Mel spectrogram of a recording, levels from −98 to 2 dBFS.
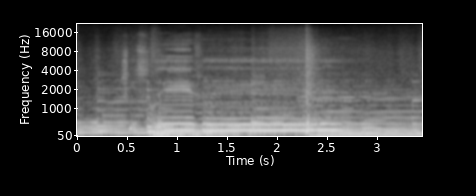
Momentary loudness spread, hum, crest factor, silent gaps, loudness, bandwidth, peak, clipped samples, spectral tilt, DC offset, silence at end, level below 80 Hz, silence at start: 7 LU; none; 14 dB; none; -16 LUFS; 15 kHz; -2 dBFS; under 0.1%; -7.5 dB/octave; under 0.1%; 0 s; -26 dBFS; 0 s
